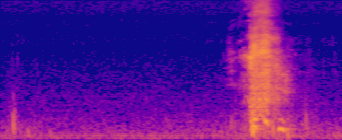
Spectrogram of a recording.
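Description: A single loud, explosive sneeze bursts out after a quiet pause, with a brief inward breath before it.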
